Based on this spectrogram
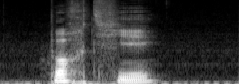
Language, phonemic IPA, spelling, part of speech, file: French, /pɔʁ.tje/, portier, noun, Fr-portier.ogg
- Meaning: 1. gatekeeper, doorkeeper, doorman 2. goalkeeper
